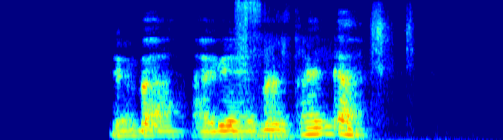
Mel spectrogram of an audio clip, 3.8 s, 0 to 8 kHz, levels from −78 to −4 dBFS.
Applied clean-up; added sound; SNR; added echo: neural mask model DeepFilterNet 3.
